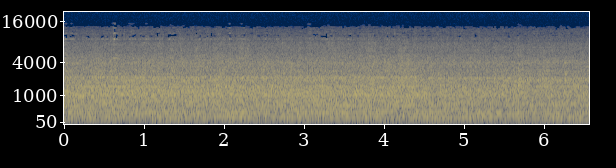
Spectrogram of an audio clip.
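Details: Axelson 14x30" heavy-duty gear head lathe run through its speeds, headstock filled with AW68 hydraulic oil (about SAE 20); constant even gear whir and hum, noisy but no clunks or grinding; normal running.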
